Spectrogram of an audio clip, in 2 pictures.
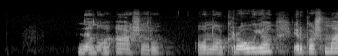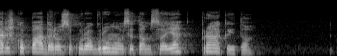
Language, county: Lithuanian, Šiauliai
